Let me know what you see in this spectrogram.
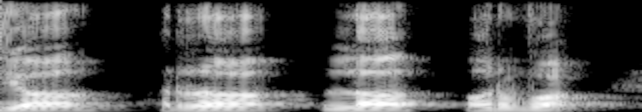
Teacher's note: इन व्यंजनों का उच्चारण स्वर तथा व्यंजन के मध्य का सा होता है। उच्चारण के समय जीवा मुख के किसी भाग को स्पर्श नहीं करती। · तो बच्चों आप देखोगे कि इनका जब आप उच्चारण करोगे तो जो हमारी जीभ है वो मुख के किसी भी भाग को स्पर्श नहीं करती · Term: अंतस्थ व्यंजन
